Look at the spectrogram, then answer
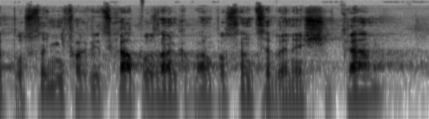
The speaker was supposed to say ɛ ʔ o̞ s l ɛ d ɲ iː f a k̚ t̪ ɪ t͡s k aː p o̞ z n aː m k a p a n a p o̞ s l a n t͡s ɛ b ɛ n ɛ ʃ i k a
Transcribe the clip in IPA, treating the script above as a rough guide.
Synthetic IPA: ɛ p o̞ s l ɛ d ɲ iː f a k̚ t̪ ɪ t͡s k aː p o̞ z n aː m k a p a n a p o̞ s l a n t͡s ɛ b ɛ n ɛ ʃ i k a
